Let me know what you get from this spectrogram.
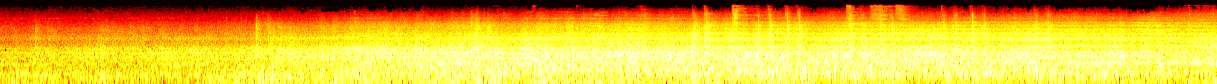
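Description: Taiwan Railways electric multiple-unit train approaching and running past close by: the rumble of wheels on rails swells over the first several seconds, then holds steady and loud as the cars go by.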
